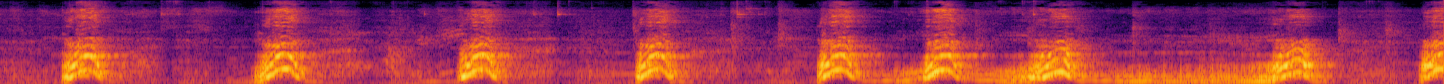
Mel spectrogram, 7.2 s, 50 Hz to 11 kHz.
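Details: Pet dog barking, excited by squirrels, recorded 23 April 2020. Loud single barks come about once a second, seven or eight in all, each with a tonal rise-and-fall shape and little else behind them.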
